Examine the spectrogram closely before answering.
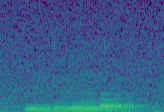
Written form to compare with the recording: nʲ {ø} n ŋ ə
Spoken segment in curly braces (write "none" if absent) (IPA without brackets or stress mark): ə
